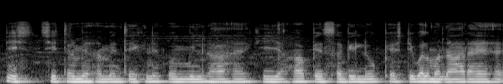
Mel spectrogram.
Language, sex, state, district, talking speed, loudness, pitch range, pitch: Hindi, male, Bihar, Patna, 215 wpm, -14 LUFS, 125-130 Hz, 125 Hz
